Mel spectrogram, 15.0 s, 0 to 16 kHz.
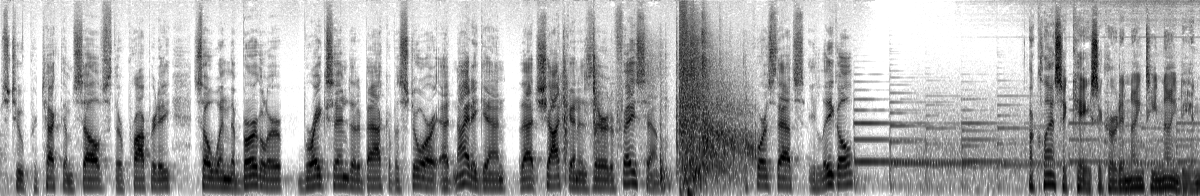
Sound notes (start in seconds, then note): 8.4 gunshot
